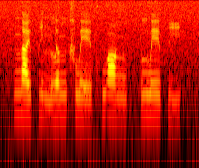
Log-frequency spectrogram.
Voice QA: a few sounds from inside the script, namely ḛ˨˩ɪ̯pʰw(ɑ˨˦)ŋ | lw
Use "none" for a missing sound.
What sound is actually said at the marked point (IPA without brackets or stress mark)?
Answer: ɑ˥˨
